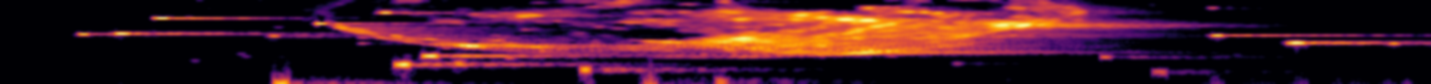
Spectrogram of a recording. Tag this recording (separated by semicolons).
ambience; image-to-sound; sci-fi; moon; atmosphere; bitmaps-and-waves; ambiance; background; ambient; soundscape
